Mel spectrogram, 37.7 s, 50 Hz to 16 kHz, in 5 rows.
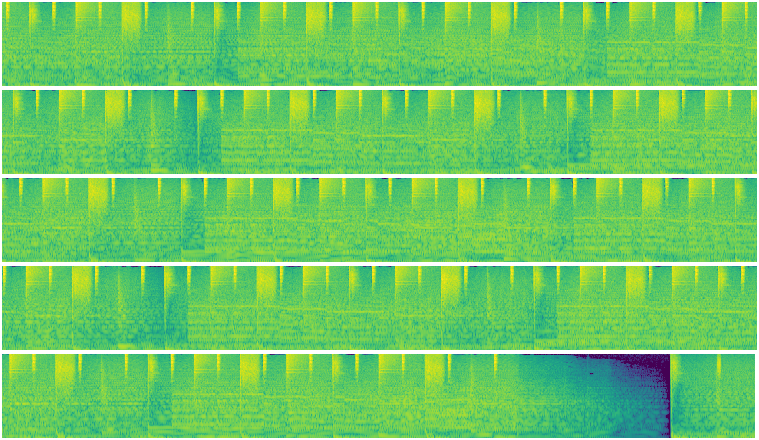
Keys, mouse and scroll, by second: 0.3 ctrl+v, 1.8-4.5 click, 6.4-7.3 click, 9.4 space, 16.7 space.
